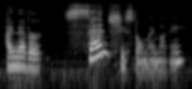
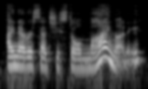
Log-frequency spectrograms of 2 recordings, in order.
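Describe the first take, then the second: First: The stress is on the word said. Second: The stress is on the word my. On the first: It may have been implied, not said. "It means I didn't say it. I might have implied it" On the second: It was someone else's money. "it was somebody else's money"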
